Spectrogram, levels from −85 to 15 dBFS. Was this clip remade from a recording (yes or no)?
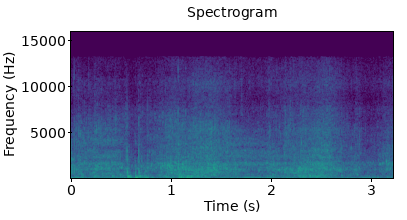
no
